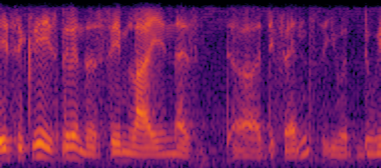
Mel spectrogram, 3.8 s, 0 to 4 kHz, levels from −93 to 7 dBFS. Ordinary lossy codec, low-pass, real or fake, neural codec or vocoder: Opus, 24 kbps; 3.6 kHz; real; none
